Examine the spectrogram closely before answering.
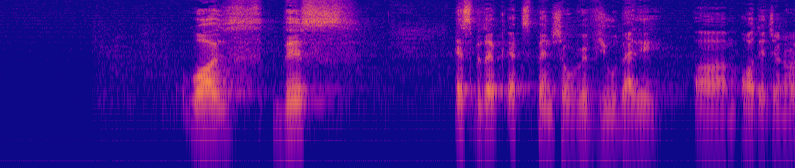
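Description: An elderly man speaks firmly into a microphone.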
